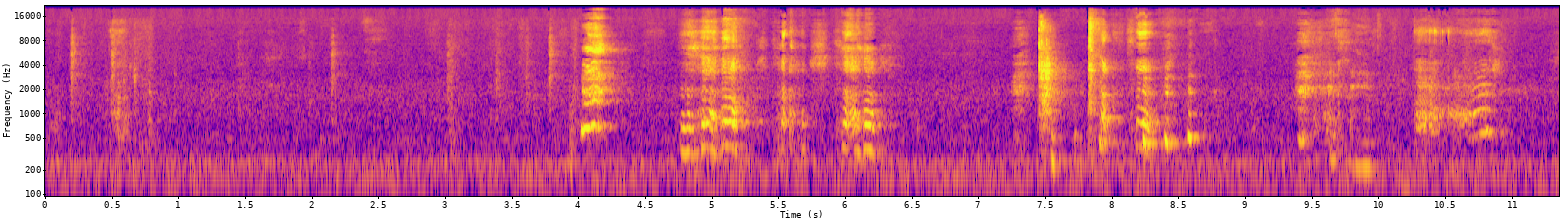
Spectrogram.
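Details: A mother's hiccups, heard as abrupt, short catching sounds repeating over a steady room hum, mixed with a baby's laughter.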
